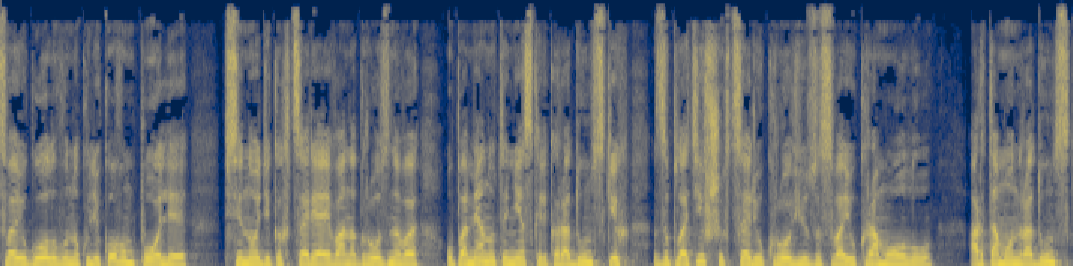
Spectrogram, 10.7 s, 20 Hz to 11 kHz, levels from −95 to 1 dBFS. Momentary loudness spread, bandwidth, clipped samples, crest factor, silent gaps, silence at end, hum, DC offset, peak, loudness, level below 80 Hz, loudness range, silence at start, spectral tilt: 6 LU; 11 kHz; under 0.1%; 12 dB; none; 0.05 s; none; 0.4%; -2 dBFS; -13 LUFS; -44 dBFS; 1 LU; 0 s; -5 dB/octave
